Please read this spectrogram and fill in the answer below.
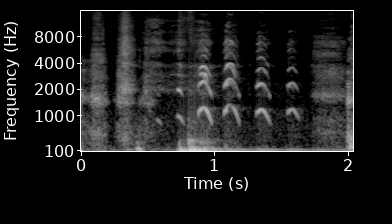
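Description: Sound effect played from a studio soundboard: a quick run of about five short, squeaky rising-and-falling tones over a steady low hum.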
